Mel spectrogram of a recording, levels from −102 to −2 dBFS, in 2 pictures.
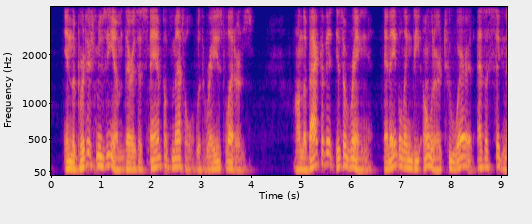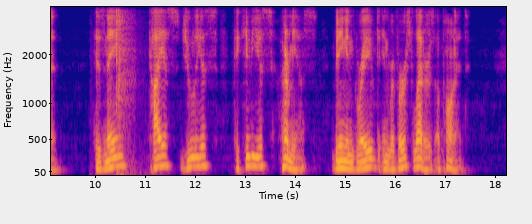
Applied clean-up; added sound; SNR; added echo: none; Door; 14 dB; reverberation time 0.2 s.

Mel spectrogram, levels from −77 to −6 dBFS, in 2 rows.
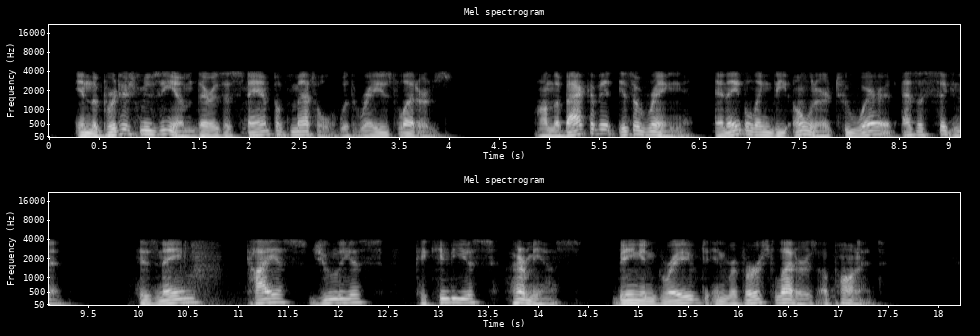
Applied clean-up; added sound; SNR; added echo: neural separator model SepFormer DNS4.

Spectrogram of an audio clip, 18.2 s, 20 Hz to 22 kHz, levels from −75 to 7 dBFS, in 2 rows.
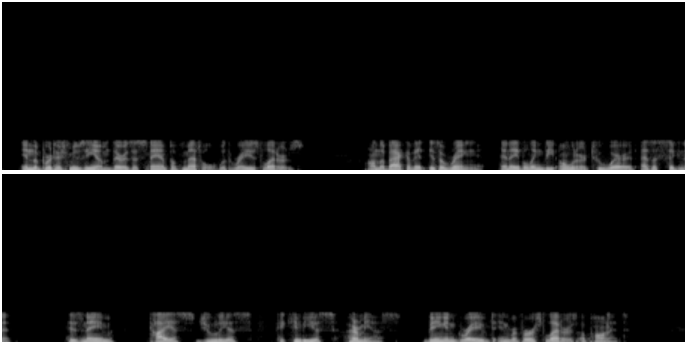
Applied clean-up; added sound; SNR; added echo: none; none; none; none.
